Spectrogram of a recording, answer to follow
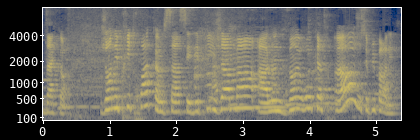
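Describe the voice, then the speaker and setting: A woman's voice: a little high, lively intonation, normal speed. Chatty mother in an echoey room. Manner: chatty, chummy, lots of fillers. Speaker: vlogger, mother. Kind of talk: casual haul vlog chat. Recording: echoey room with background noise.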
